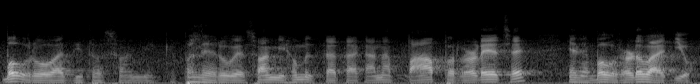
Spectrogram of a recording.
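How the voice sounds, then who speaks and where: A man's voice: deep voice, steady tone, a little slow, muffled recording. A man preaching a devotional sermon and telling a story with earnest feeling. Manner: earnest storytelling, acting out the people in his story. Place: large assembly hall. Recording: long hall reverb, faint background noise.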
